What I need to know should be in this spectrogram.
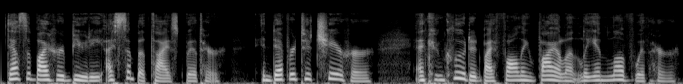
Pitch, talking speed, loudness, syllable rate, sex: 190 Hz, 185 wpm, -19 LUFS, 5.8 syllables/s, female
